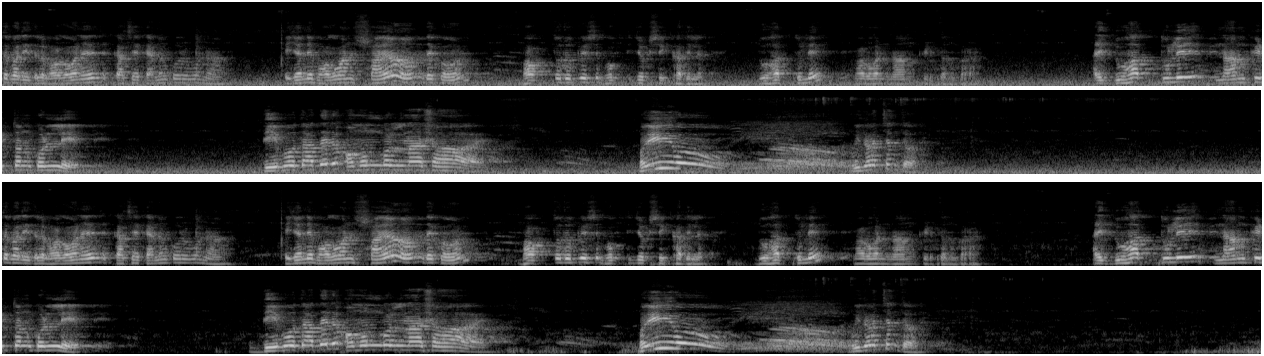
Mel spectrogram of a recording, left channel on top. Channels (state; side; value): noise; left; rumble, 14 dB below the sound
